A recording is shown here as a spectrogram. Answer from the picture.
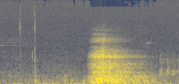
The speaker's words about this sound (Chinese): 别抖，不就是在你耳边吹气吗？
